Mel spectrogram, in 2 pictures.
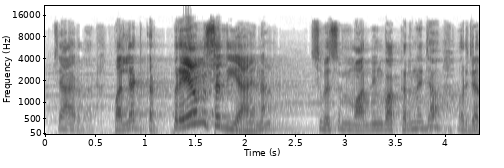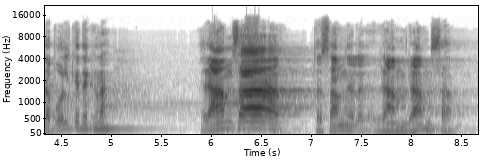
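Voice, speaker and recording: A man preaching a devotional sermon, animated and storytelling, voicing the people in his stories. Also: on the high side. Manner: animated, voices quoted characters in dialogue. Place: large religious gathering. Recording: music behind, long hall reverb.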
